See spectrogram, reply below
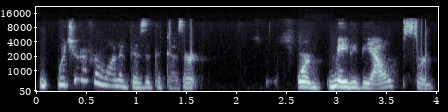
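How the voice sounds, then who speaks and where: A woman's voice: fairly high pitch, lively intonation, normal speed, a little mellow, breathy edge, low-quality recording. A woman acting a restless, searching female character who longs for change, in a dramatic script reading.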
